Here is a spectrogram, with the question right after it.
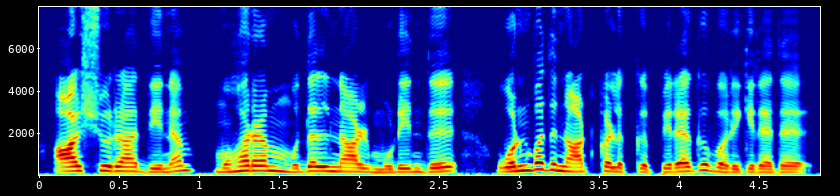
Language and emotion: Tamil, neutral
